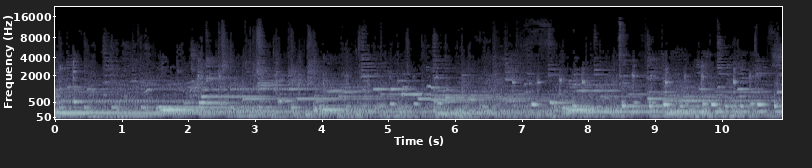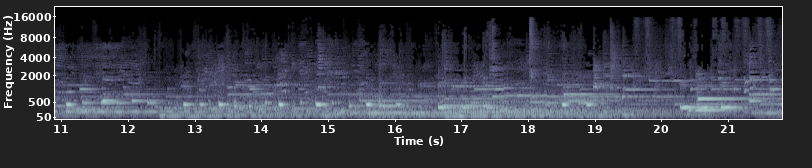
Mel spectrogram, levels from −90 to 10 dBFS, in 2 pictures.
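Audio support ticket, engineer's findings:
Drift correction step, two events. Clock-matching resampler likely stepped playback rate to manage its buffer. 5.63–6.59 s: slowed 5.56%, pitch down 99 cents, about a semitone. 17.63–18.28 s: sped up 5.56%, pitch up 94 cents.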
